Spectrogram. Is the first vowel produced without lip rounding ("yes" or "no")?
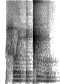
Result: no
